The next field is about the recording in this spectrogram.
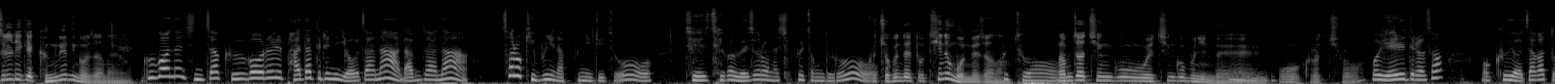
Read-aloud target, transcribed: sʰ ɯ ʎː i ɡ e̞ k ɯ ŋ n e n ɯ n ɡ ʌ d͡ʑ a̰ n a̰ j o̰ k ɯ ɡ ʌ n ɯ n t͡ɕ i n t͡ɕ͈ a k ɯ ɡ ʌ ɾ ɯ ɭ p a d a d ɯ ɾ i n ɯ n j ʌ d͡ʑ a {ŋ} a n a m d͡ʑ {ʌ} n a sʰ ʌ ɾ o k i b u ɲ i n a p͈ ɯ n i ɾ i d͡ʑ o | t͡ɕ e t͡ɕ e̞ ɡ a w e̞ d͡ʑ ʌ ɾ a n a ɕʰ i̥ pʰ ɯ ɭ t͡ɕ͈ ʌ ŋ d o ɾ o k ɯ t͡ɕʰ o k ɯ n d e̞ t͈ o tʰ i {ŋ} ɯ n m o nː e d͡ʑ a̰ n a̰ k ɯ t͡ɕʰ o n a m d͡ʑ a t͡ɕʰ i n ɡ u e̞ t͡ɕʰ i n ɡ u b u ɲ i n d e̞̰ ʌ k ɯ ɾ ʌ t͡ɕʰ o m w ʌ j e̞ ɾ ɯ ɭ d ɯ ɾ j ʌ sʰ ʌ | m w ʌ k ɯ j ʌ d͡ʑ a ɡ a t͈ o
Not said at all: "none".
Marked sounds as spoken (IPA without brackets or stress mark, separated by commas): n, a, n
